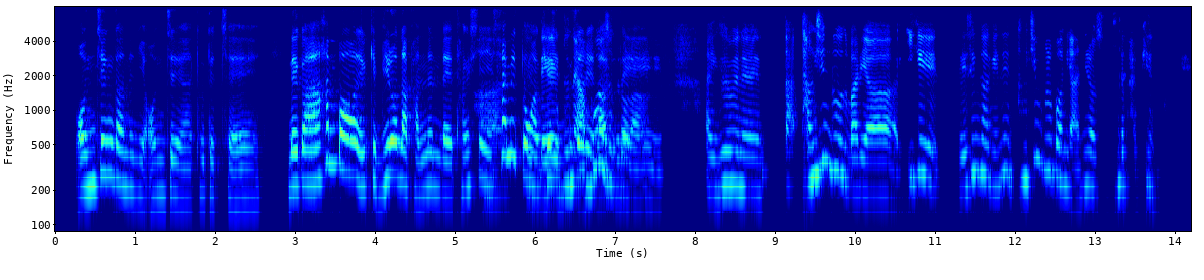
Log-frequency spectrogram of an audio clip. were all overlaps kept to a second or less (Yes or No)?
No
